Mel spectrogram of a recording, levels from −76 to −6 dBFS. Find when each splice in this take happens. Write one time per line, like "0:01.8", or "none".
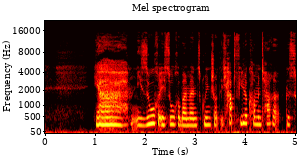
0:03.8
